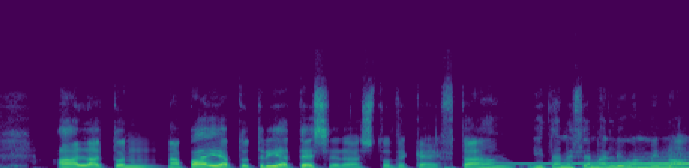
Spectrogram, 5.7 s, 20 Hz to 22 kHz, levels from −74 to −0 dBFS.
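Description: At 1.09 s the speech freezes for about 0.31 s into a fading buzz, then resumes intact, likely a call audio freeze from delayed packets draining the jitter buffer. From 4.13 s to the end, a loudspeaker feedback squeal builds at 688 Hz, swelling over roughly two seconds to sit about 5 dB above the speech.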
